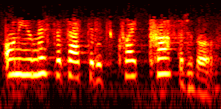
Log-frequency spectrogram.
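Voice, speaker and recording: An actress playing a haughty, scheming high priestess with a cool, formal, imperious manner in an old radio drama. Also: female voice, big pitch swings, fast talker, husky, heavily acted. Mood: cool, smug. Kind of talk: 1940s radio drama acting. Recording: narrow vintage radio recording, faint music.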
